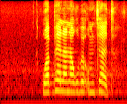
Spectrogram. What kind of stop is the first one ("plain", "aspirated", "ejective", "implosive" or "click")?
aspirated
